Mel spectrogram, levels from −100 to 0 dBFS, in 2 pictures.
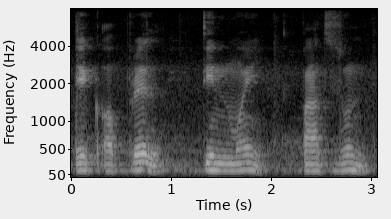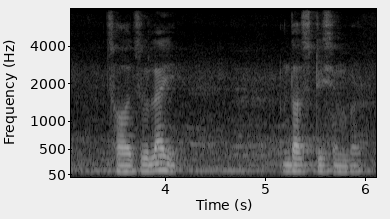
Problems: continuous background conversations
